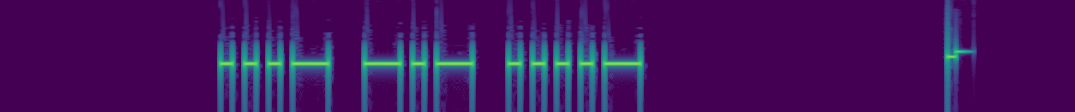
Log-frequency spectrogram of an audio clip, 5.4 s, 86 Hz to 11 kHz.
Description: Morse code, heard as a keyed tone, about 20 wpm, 700 Hz. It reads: VK4
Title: Callsign Prefixes for Top 100 DXCC - 20wpm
